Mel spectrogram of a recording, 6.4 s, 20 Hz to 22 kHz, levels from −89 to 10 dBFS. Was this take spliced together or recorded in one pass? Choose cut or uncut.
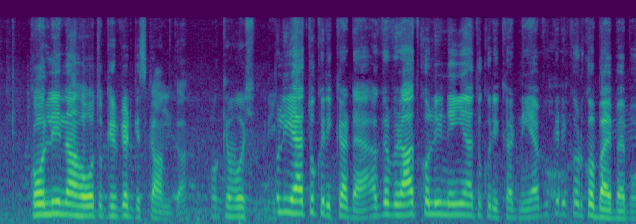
cut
